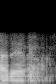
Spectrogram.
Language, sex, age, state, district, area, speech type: Malayalam, male, 30-45, Kerala, Pathanamthitta, rural, conversation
